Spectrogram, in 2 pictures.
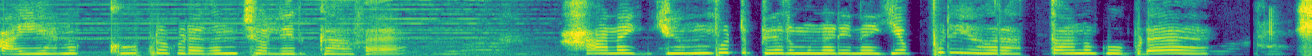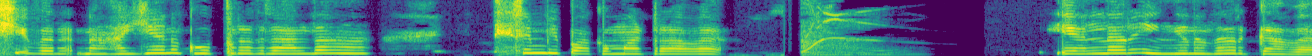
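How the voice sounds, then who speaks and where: Feisty young village wife, sharp tongue, very high pitch, dry booth sound; woman voices her. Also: steady tone, moderate pace, long pauses, no room sound, soft background music. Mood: fretful. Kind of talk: cartoon voice acting.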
